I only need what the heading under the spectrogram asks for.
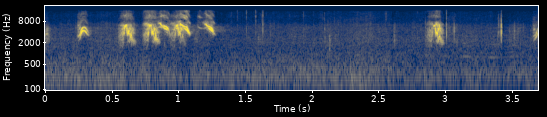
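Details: Eurasian tree sparrows gathering at food at a Tenmangu shrine, April 2019: a loud, close, rapid chatter of five or six bright chirps, a pause, then two more chirps, in a quiet setting.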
